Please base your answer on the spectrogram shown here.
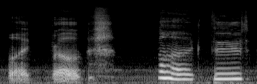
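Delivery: ordinary talk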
